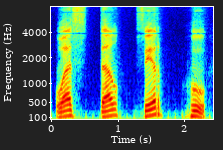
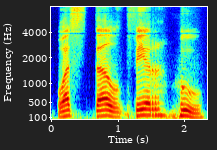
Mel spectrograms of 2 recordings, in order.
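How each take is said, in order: The two takes are said the same way.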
